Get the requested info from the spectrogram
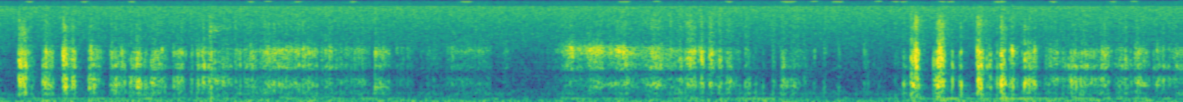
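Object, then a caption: Hardcover book with paper-wrapped board cover. Short fingernails scratch the front cover of a small, solid hardcover book with a paper-wrapped board cover, held in the hand. The quiet scratching rasps steadily over a low hum, with brisker, brighter strokes at the start and again near the end.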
